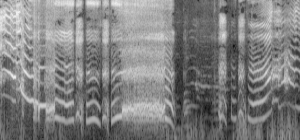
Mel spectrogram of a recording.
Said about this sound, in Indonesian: Ayo nangis. Nangis. Ayo nangis sampai bapaknya pulang. Lebih menjiwai lagi. Ayo nangis.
